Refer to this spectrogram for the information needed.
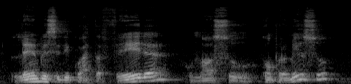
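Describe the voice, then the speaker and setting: This man speaks at a fairly slow pace with a medium pitch. His pitch swings very widely. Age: 60s. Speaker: pastor. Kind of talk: devotional talk. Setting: online video broadcast. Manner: conversational, with fillers.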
